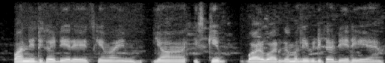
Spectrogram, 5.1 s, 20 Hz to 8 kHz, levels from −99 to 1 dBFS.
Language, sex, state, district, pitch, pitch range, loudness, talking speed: Rajasthani, male, Rajasthan, Churu, 130 Hz, 130-140 Hz, -19 LUFS, 200 wpm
